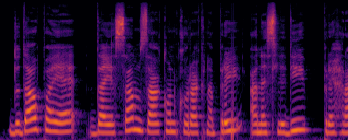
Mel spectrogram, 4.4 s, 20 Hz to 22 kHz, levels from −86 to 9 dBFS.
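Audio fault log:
2.89–2.91 s, chunks out of order: between "je sam zakon korak" and "a ne", an 11.61 ms chunk plays one slot late, which scrambles the speech briefly and leaves three hard joins. On a spectrogram these show as three thin vertical broadband lines, and the waveform shows matching step discontinuities.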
